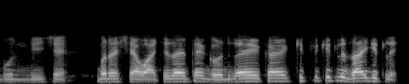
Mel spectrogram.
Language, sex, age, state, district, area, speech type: Goan Konkani, male, 45-60, Goa, Canacona, rural, conversation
